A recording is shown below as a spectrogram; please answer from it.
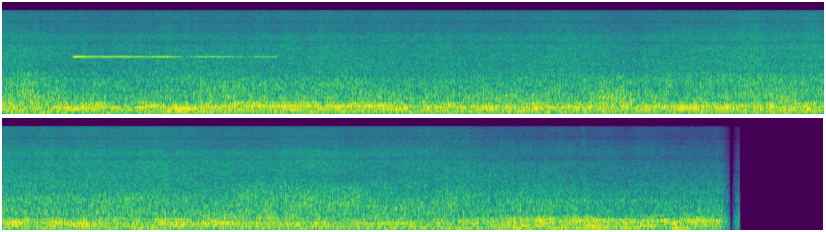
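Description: Jet ski engine running steadily at speed, mixed with rushing water and wind noise on the microphone. The sound cuts off abruptly near the end.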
